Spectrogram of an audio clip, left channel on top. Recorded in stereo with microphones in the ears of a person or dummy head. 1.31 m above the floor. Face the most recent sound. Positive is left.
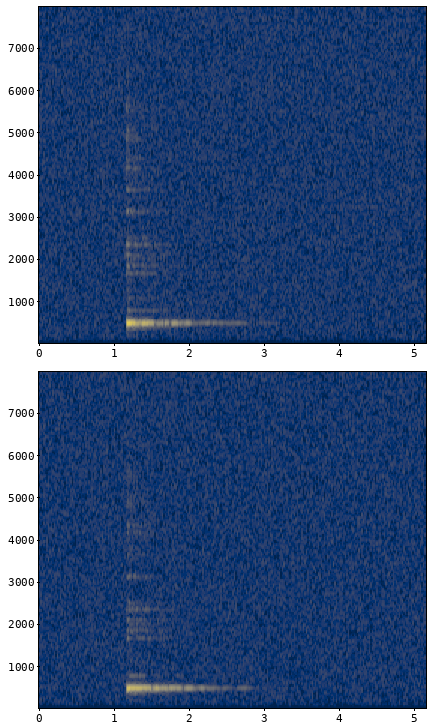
turn(degrees=60)  # may be behind; listen again after turning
